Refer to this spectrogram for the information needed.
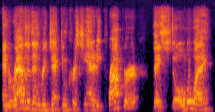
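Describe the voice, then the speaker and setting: A man on a discussion panel, explaining his point in a measured way. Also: a little high, fairly bright tone, rough recording.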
